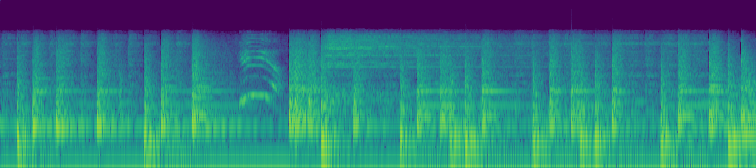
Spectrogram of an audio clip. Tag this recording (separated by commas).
Drum roll, Drum, Music, Musical instrument, playing drum kit, inside a large room or hall, Drum kit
